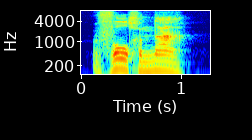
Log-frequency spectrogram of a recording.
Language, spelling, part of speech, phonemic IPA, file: Dutch, volgen na, verb, /ˈvɔlɣə(n) ˈna/, Nl-volgen na.ogg
- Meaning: inflection of navolgen: 1. plural present indicative 2. plural present subjunctive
